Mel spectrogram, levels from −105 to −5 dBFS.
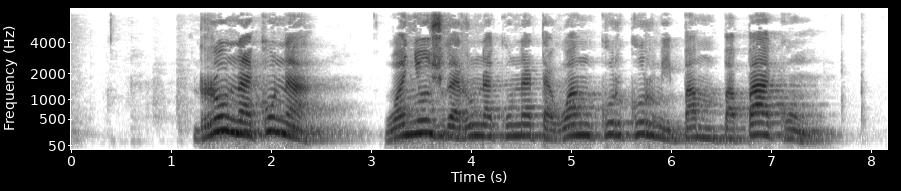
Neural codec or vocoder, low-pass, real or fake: none; 7.2 kHz; real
